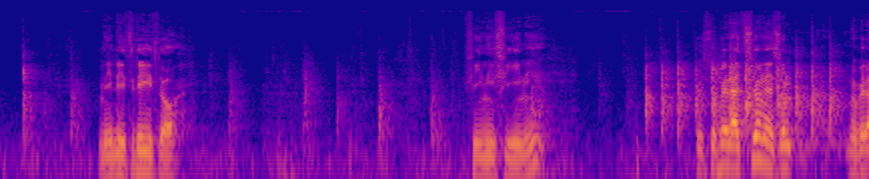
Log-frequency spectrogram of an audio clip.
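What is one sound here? A middle-aged man talks calmly to the listener.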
